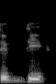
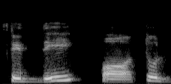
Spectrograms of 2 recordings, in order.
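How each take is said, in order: First: The word ends in a soft 'h' sound. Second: The word ends in a full 'tun' sound. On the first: The speaker stops on this word. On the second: The speaker carries on past this word.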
